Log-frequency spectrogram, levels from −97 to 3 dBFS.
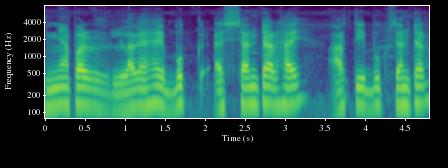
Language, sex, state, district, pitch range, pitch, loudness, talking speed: Maithili, male, Bihar, Begusarai, 130-145 Hz, 140 Hz, -18 LUFS, 135 wpm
